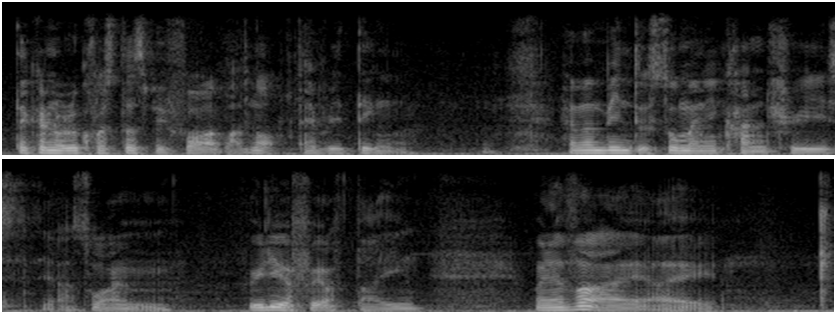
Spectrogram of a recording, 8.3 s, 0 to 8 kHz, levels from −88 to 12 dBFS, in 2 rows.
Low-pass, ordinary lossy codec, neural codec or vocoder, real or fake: 7.2 kHz; none; none; real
